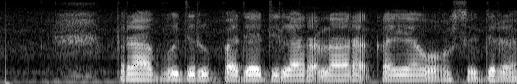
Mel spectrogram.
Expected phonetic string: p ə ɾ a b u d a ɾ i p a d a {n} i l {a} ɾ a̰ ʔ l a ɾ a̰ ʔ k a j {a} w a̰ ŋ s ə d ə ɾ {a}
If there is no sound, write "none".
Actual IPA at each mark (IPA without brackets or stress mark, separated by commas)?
d, a, a, a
